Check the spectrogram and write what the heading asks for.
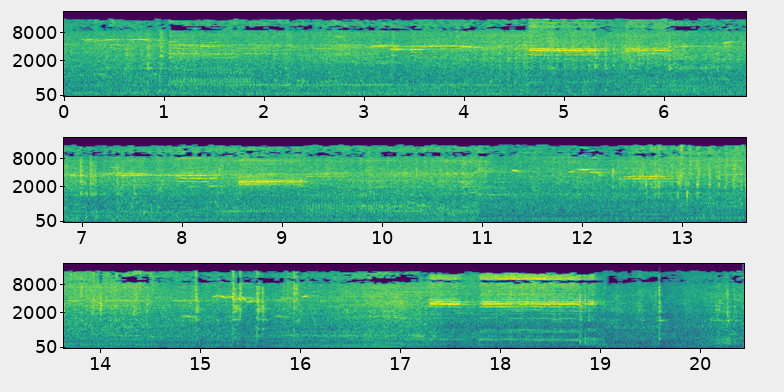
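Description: Busy street traffic passing, with vehicle horns honking several times, the longest honk near the end.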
